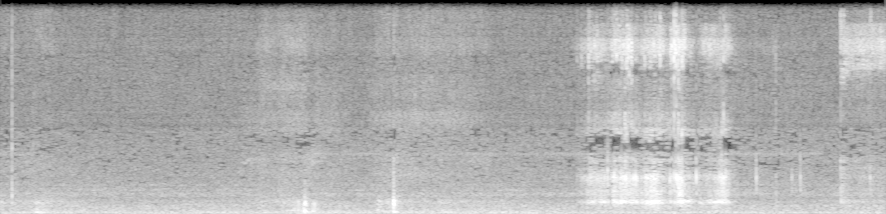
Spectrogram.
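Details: Snoring: quiet room noise with a couple of soft clicks, then one pulsing, whistling, snore-like breath lasting about a second and a half.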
